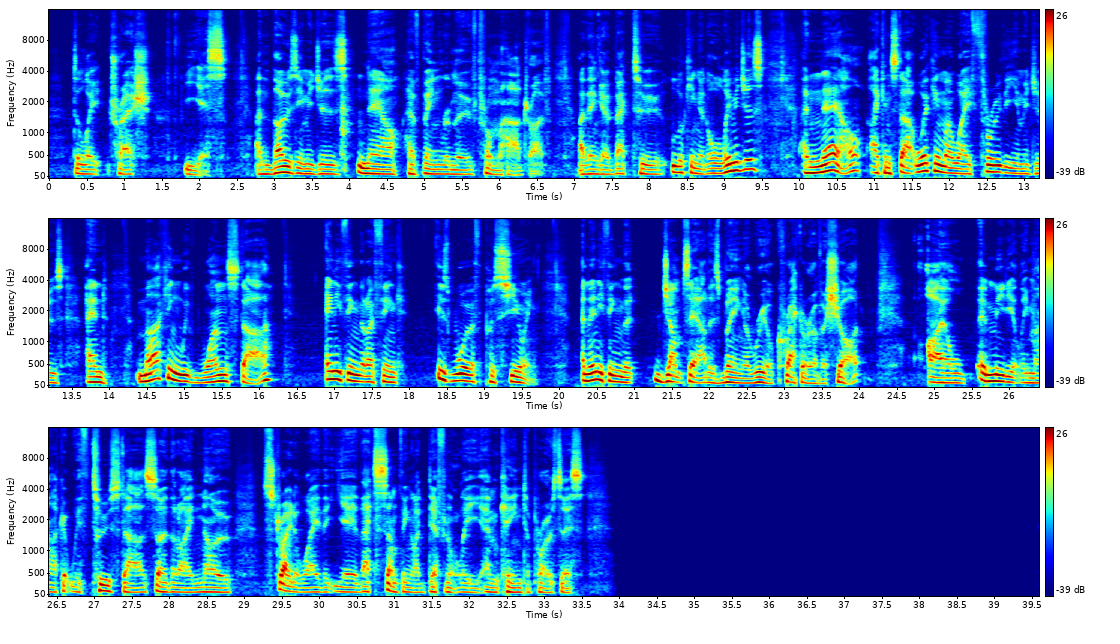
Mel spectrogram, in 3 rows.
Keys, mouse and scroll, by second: 1.5 click, 6.3-7.5 drag, 33.8 Right, 34.1 Right, 34.2 Right, 34.5 1, 34.8 Right, 35.0 Right, 35.2 Right, 35.3 Right, 35.9 Right, 36.0 Right, 36.3 Right, 36.5 Left, 37.0 1, 37.1 Right, 37.4 Right, 37.5 Right, 37.7 Right, 37.9 Right, 38.1 1, 38.3 Right, 38.5 Right, 38.7 Right, 39.0 Right.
